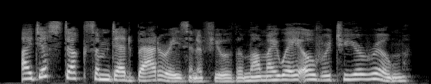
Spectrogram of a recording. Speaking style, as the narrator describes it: Penn said, in the same nonchalant tone of voice someone else might use to say, I just filled the car up with gas

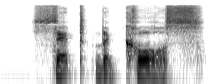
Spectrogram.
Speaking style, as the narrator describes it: said Warden to me through her teeth

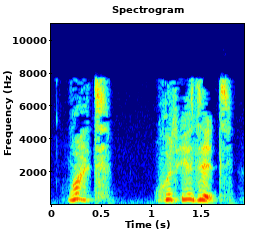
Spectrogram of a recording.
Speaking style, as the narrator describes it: I mumbled to her

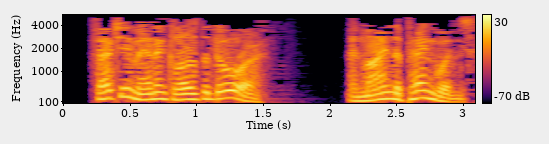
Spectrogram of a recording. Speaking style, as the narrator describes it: called out

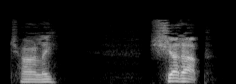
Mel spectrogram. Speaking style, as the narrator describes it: he said roughly

